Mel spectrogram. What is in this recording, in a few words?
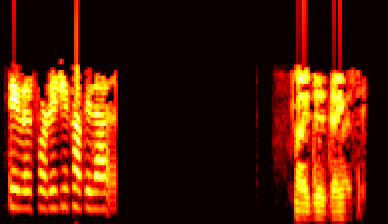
Mutual Aid-Intersystem Interop B, scanner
